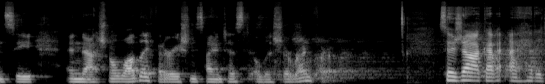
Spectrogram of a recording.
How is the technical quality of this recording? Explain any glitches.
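The recording is marred by feedback echo between two devices from 2.4 s to the end: the speech returns about every fifth of a second, peaking about 12 dB below the voice. Another device replays this microphone's signal, which is picked up again and escapes echo cancellation. Unlike smoothly decaying room reverb, the repeats come at a fixed interval and sound thinner and ringing.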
